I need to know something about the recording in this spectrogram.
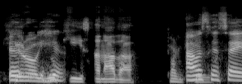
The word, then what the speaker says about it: Hiroyuki Sanada: Connected with Shogun, Hiroku Sanada wants to be in a Star Wars project. Of course he does. Bloody hell. That's not how you say it. You say Hiroyuki Sanada.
